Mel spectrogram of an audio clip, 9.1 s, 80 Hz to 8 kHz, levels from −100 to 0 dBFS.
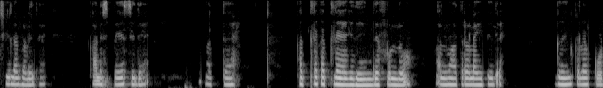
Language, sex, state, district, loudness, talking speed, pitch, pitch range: Kannada, female, Karnataka, Belgaum, -31 LUFS, 120 wpm, 210 Hz, 200-220 Hz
